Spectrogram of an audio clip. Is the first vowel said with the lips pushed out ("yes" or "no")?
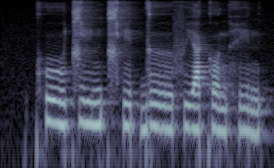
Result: yes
